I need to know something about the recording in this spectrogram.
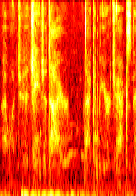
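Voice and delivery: whispered delivery. Whispering to a volunteer the action he must act out: whispering. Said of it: "I'm gonna whisper to Jeff what the action is".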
